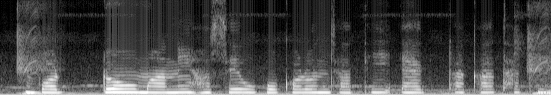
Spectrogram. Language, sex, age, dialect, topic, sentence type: Bengali, female, 18-24, Rajbangshi, banking, statement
